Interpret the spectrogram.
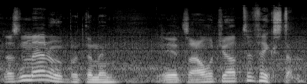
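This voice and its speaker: A man acting a firm, by-the-book repairman in an audio drama. The voice sits at medium pitch with lively swings, and machinery noise hums clearly behind it. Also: normal speed, lightly acted. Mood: brisk. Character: by-the-book, instructing pipe repair worker.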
